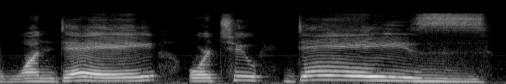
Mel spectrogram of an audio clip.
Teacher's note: It's not days, unvoiced, it's days with a voiced Z ending.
